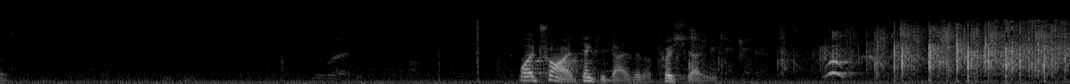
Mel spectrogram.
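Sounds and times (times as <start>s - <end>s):
speech: 5.2s - 7.3s
audience applause: 7.0s - 10.6s.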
